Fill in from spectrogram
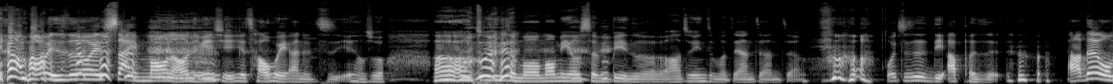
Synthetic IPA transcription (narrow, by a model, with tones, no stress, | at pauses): ɑ˥˨˩ŋm˥e˨˩ɻ̩˥t̪o˥we˥˧ɪsa˥˩ɪɪmɑ˥ʊna˨˦nxo˥˩ʊli˨˩mjɛ˥˩nɕjɛ˨˩i˥ɕ̬jɛ˥t͡sʰɑ˥ʊxwe˥˧ɪʔa̰˥˩nd̪ə˩t͡sɹ̩˥˩jḭ˨˩˦ɕjɑ˨˩sʂwɔ˦˥ | a˥˧˩t͡ɕwo˥˧i˥t͡sə˨˩nmə˨mɑ˥ʊmi˥˧jo˥˩ʊʂə˦npi˥˩nlə˩a˧t͡ɕo˥˩i˥t͡sə˨˩mə˩t͡sɤ˥˧jɑ˥˧ŋt͡sjɑ˥˩ŋt͡sə˥˧jɑ̰˥˩ŋ | wɔ˨˩t͡ɕjo˥˧ʂɻ̩˥˩d̪i˨ʔa˦˥pʰːo˨zɪ˨t̚hɑ˨˩ʊd̪ə˦wɔ˨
